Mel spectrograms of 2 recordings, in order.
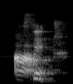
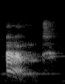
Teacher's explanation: se pronuncia un poco más largo al inicio, y hormiga es corto y se acentúa la T al final, mucho más fuerte que tía.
